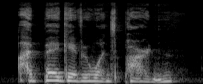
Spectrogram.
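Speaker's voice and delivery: whispering. Apologizing to the others for waking them too early, whispered. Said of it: "whispered Wilbur".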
